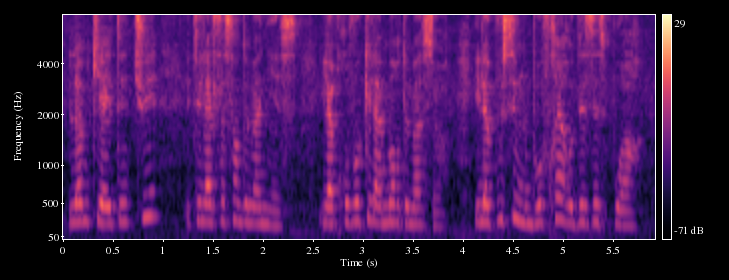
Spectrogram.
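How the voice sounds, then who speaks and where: A woman's voice: a little high, fairly even intonation, a little fast, dark tone, soft background music, close to an everyday voice. A woman voicing a dignified young countess who speaks with composed, restrained intensity in an audiobook reading.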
